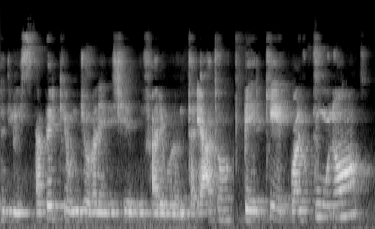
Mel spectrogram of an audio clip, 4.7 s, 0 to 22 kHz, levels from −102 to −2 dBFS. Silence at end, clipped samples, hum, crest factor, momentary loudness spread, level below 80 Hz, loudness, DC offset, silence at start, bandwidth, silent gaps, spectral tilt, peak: 0.1 s; under 0.1%; none; 16 dB; 8 LU; -60 dBFS; -25 LUFS; under 0.1%; 0 s; 12.5 kHz; none; -1.5 dB/octave; -10 dBFS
